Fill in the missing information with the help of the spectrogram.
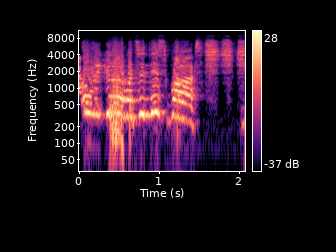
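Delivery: put-on squealing like a kid at Christmas, high; excited kid. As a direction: gasp at a present. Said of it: "You're like".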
